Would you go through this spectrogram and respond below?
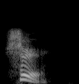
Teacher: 是 is pronounced using a falling tone, or the fourth tone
